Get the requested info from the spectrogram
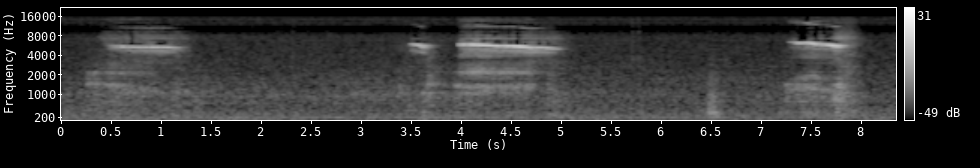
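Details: White Shiba Inu named Jack, struggling with a hoof chew he cannot get out, giving three high, thin whistled whines that slide slightly downward, each about half a second to a second long, separated by quiet pauses indoors.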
